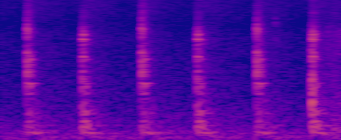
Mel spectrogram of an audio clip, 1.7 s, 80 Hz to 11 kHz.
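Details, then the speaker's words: 1995 Cadillac Fleetwood turn signal: crisp, evenly spaced clicks about three and a half per second, steady; flasher cycling at the normal slow rate, after earlier fast blinking. "this is how it's supposed to sound like I'm supposed to blink slowly like that"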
